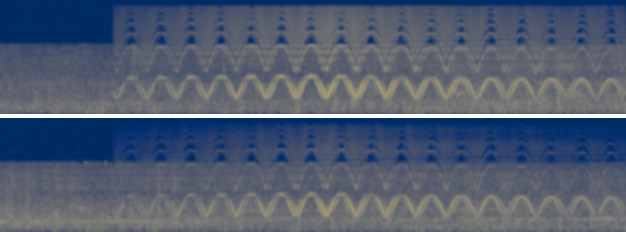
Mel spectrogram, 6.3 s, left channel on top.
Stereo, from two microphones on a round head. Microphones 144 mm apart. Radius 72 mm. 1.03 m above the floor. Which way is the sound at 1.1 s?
55° left (ahead or behind).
